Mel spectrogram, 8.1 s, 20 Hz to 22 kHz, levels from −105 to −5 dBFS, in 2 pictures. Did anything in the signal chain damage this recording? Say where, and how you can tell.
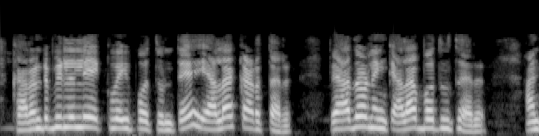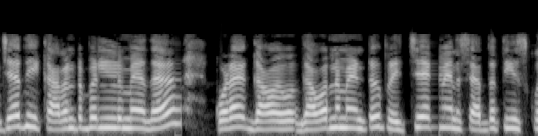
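Yes. A noise suppressor applied to music or sounds, a call-processing stage, works on the whole clip. It treats held tones, ambience and decays as noise and pulls them down while attacks pass, so the level pumps by around 5 dB and sustained parts thin out and flutter. The suppressor is built for speech and keeps re-judging steady material as background, which is why the gain keeps moving. The codec's 8 kHz bandwidth is audible alongside this.

Sound cut by the noise suppressor is clearest at 2.27 to 2.49 s and again at 3.72 to 3.95 s. In each window a sustained or fading sound suddenly sinks, by as much as about 21 dB at the deepest point, across a span of a couple of hundred milliseconds, cutting its decay short. The suppressor classified that passage as noise and applied far more attenuation than to the surrounding audio, rather than the milder swing heard elsewhere.

Short concealed packet loss, a network fault, shows up at 0.99 to 1.03 s, 5.35 to 5.41 s and 6.23 to 6.27 s. 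Each is a brief smear or wobble lasting 20 ms, 40 ms and 20 ms respectively. That audio never arrived at the decoder in time, so the receiver extrapolated the preceding sound to fill the gap and crossfaded back into real signal, leaving a small glitch rather than silence.

A burst of packet loss occurs at 7.27 to 7.35 s, again on the network side. About 60 ms is missing, heard as the last sound being stretched into a held buzz or fading hiss before the audio resumes further along. Several consecutive packets were lost or arrived too late, and the concealment continued the prior sound while fading it down, so whatever happened in that 60 ms is simply gone.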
